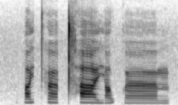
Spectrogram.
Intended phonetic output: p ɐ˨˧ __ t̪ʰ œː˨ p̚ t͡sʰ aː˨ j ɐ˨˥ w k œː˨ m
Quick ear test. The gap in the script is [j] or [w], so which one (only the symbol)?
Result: j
